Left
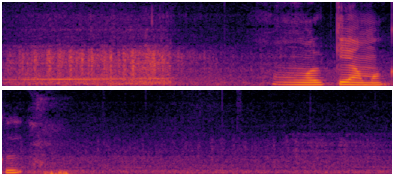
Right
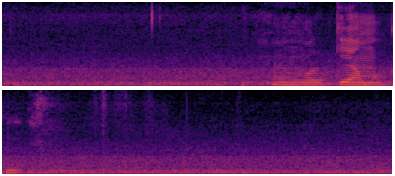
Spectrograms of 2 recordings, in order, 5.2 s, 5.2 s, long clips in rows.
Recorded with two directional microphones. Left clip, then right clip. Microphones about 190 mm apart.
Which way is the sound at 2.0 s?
50° left (ahead or behind).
